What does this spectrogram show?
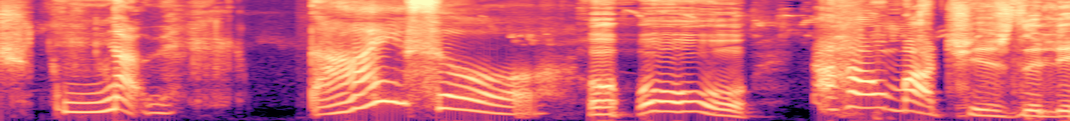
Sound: daddy pig laughs

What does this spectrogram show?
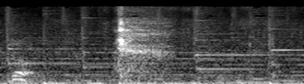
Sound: laughs

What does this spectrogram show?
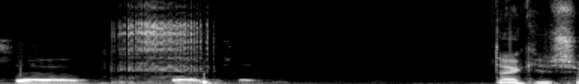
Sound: mic rustling

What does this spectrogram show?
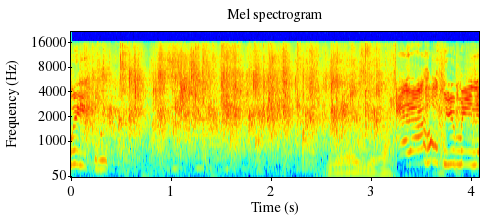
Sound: audience applauds

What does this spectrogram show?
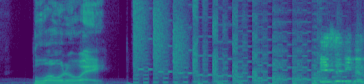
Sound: game beeps

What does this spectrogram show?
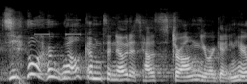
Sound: laughs; timer beeps

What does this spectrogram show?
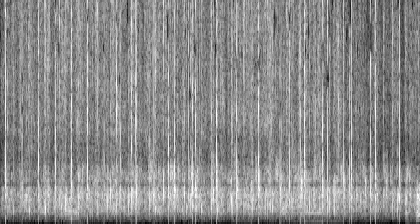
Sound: applause

